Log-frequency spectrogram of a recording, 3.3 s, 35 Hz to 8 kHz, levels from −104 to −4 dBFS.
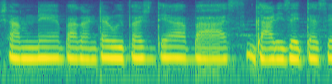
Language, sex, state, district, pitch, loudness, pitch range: Bengali, female, Tripura, West Tripura, 185 Hz, -12 LUFS, 180-190 Hz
